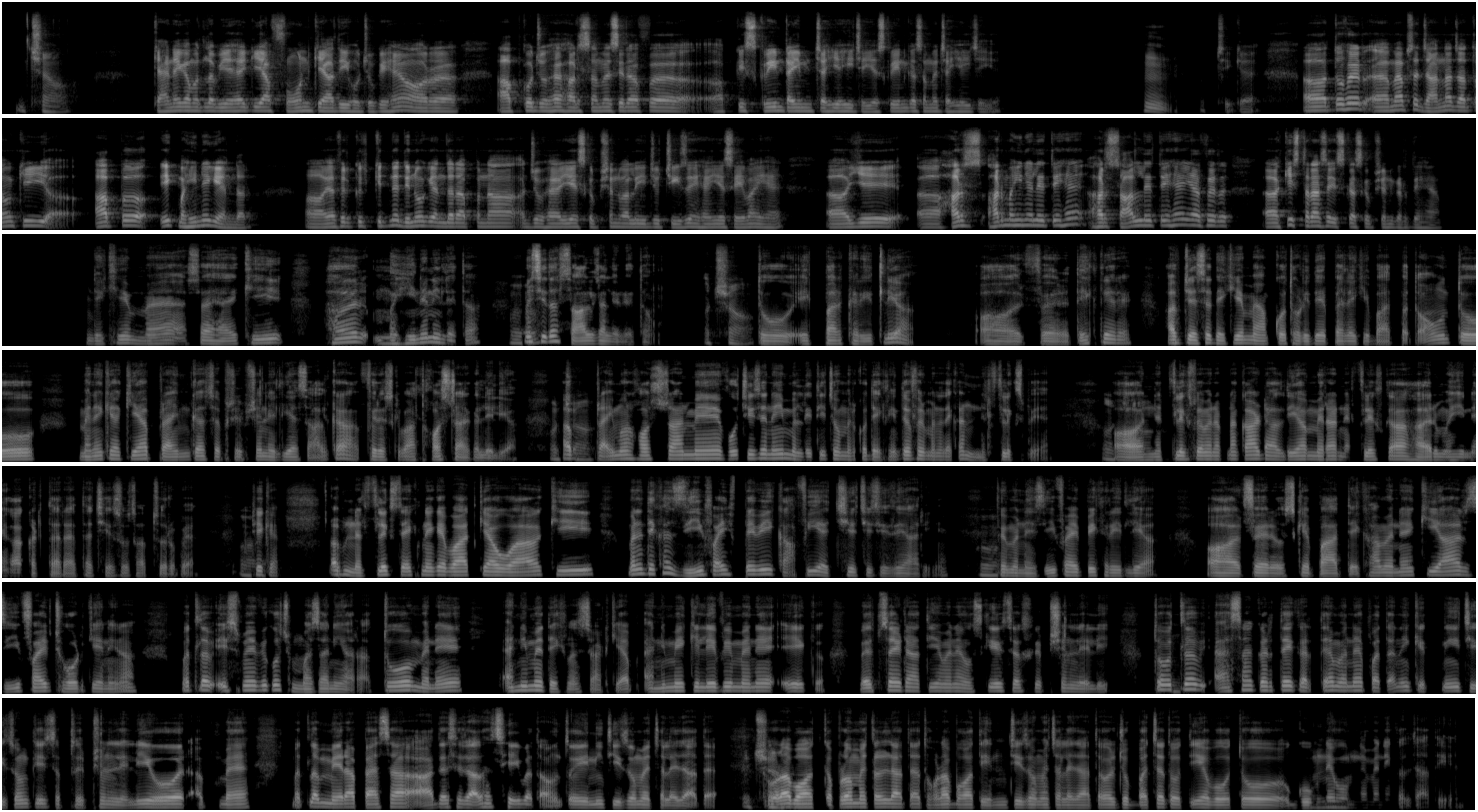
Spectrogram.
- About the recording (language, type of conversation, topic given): Hindi, advice, कम चीज़ों में संतोष खोजना
- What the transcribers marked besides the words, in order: in English: "स्क्रीन टाइम"; in English: "स्क्रिप्शन"; in English: "स्क्रिप्शन"; in English: "सब्सक्रिप्शन"; in English: "स्टार्ट"; other noise; in English: "सब्सक्रिप्शन"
